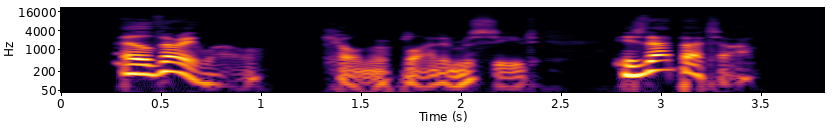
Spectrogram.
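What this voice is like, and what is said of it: British received pronunciation accent. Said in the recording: “would you mind speaking in received with me again ... your received pronunciation is divine ... more pleasing than many native speakers ... Now you sound like a proper Hogwarts wizard.”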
